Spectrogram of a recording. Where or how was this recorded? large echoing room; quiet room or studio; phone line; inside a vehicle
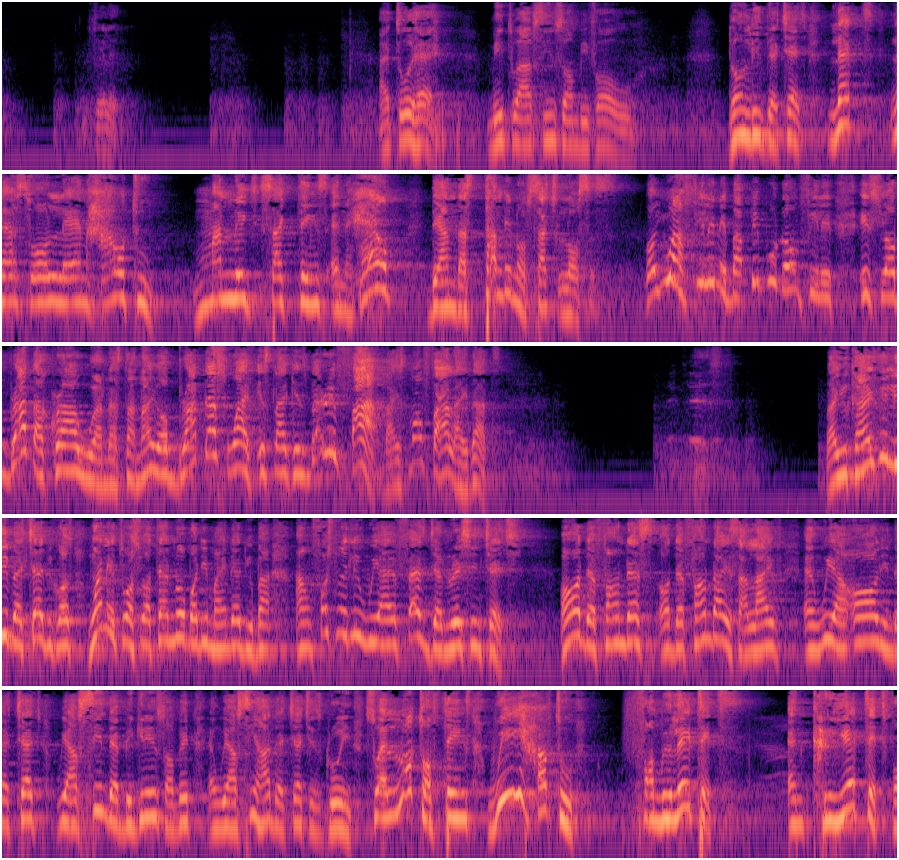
large echoing room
